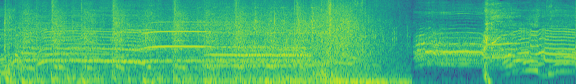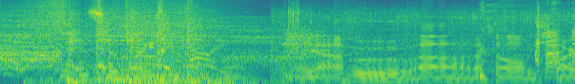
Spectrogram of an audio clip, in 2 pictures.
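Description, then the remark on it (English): Several people in a film scene scream and shout in a loud, chaotic burst, as if fleeing in panic, with wavering shrieks overlapping amid clattering commotion throughout. “Later, there's running and screaming.”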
